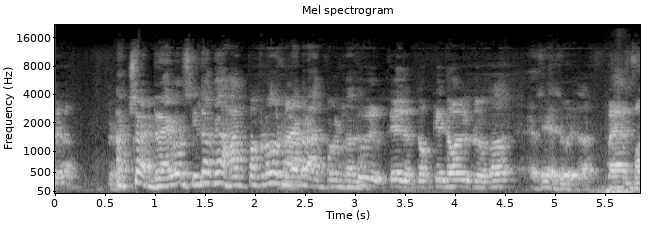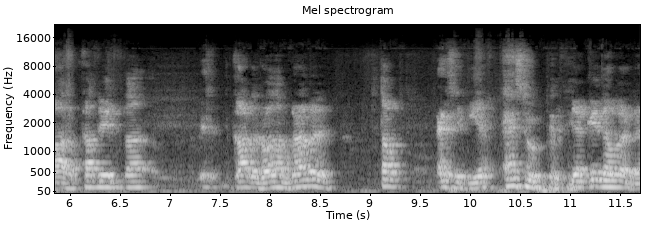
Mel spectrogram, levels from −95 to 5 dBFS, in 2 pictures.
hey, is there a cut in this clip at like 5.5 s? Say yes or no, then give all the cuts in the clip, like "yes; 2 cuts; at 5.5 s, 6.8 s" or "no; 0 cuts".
yes; 1 cut; at 5.5 s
